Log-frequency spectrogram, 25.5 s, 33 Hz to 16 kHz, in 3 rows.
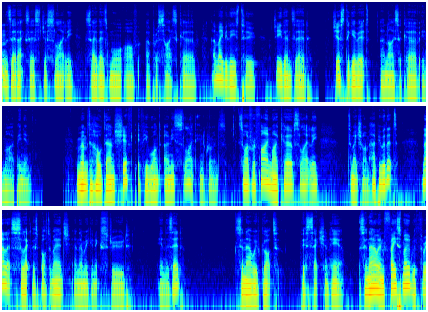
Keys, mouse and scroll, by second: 0.9-3.3 middle drag, 3.3 click, 4.0 shift+click, 4.9 g, 6.6-7.8 middle drag, 8.0 click, 8.6 g, 12.2-15.8 middle drag, 16.9 2, 17.4 alt+click, 18.5 e, 21.3-23.9 middle drag, 24.4 3.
